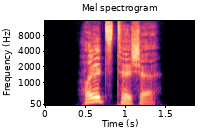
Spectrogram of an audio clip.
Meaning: nominative/accusative/genitive plural of Holztisch
- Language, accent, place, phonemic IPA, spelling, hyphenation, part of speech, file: German, Germany, Berlin, /ˈhɔlt͡sˌtɪʃə/, Holztische, Holz‧ti‧sche, noun, De-Holztische.ogg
